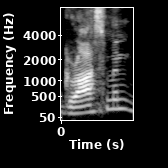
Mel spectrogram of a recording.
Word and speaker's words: Grossman: Now I'm saying Grossman, but the way it's spelled is like gross.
